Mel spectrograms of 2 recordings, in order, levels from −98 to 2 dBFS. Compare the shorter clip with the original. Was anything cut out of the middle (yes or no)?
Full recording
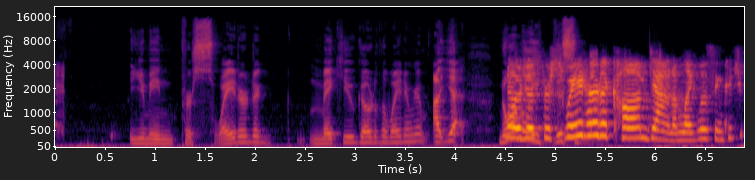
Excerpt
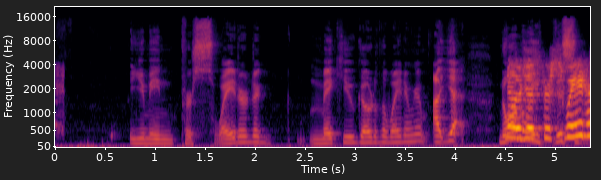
no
